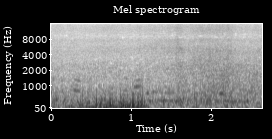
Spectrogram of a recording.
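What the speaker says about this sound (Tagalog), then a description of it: "Ano lakas ng alon, oh?" Strong ocean waves at high tide wash onto a beach in Pangasinan, a broad rushing surge swelling then easing into steady churning surf, close and loud with wind buffeting the microphone.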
